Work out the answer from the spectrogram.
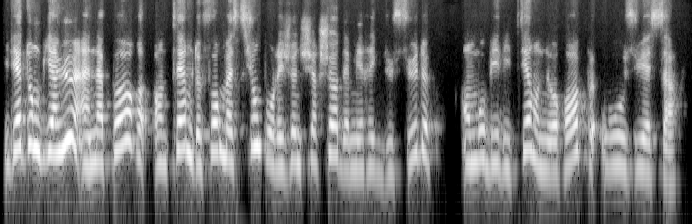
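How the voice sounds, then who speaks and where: A woman academic giving a formal conference lecture in a measured, argumentative way, as an invited speaker. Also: fairly high pitch, expressive, dark tone, dry recording.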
